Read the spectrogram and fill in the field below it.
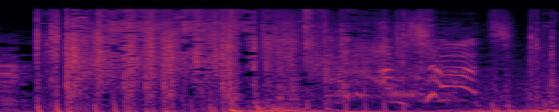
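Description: Video game gunfire crackles in a rapid close burst of sharp shots, with a player's voice and other game sounds over it.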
